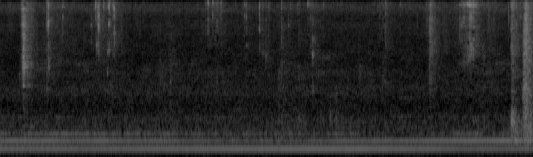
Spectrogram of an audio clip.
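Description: Close-up chewing: scattered soft wet clicks and smacks of someone eating fried potatoes, over a steady low hum.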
